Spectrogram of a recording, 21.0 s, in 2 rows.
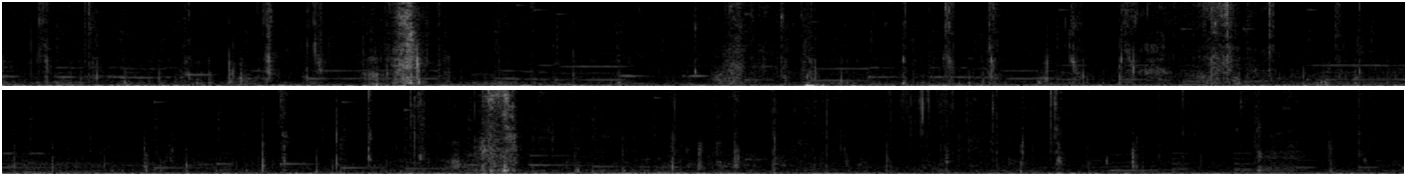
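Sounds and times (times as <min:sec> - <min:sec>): simple background melody: 0:00.0 - 0:21.0
chewing and lip smacks: 0:04.3 - 0:20.8.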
